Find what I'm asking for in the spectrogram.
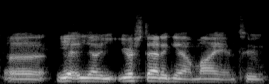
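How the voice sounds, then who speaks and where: A man moderating a live-stream talk, speaking in brief, relaxed remarks over a crackly, staticky phone-like line. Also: medium pitch, normal speed. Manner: brief, relaxed remarks while checking the audio. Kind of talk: casual live-stream chat.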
